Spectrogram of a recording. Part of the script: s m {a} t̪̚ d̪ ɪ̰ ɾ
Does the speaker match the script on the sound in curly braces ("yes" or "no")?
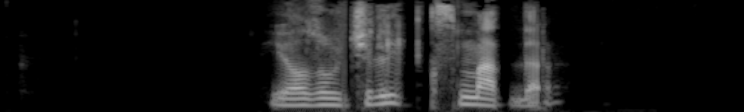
yes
